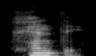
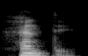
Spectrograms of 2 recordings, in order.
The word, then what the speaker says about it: gente: लेकिन जब ये ई और आई के पहले आता है, जैसे सी आता था, तो इसका प्रोनाउंसिएशन एच होगा, kind of H, like gente, gente, Argentina, Argentina, her sound,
